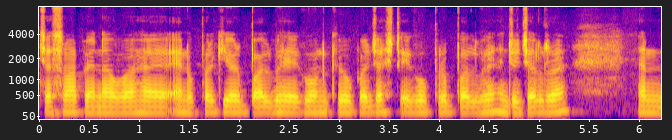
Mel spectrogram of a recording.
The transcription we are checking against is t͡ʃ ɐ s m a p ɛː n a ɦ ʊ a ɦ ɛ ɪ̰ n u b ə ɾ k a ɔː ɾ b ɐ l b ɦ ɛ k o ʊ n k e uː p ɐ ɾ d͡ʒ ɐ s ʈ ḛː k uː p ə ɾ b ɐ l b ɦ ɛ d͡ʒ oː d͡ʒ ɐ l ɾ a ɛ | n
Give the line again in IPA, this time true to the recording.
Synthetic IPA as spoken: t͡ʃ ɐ s m a p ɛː n a ɦ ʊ a ɦ ɛ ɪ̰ n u p ə ɾ k i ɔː ɾ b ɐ l b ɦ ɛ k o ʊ n k e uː p ə ɾ d͡ʒ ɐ s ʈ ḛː k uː p ə ɾ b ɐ l b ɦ ɛ d͡ʒ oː d͡ʒ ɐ l ɾ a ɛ | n

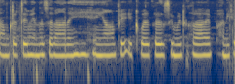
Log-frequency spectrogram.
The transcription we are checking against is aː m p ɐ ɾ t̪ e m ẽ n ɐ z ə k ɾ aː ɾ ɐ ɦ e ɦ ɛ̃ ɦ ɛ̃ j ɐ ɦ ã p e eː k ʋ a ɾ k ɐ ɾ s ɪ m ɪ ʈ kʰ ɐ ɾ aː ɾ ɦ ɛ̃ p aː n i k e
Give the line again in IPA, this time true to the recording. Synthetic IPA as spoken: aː m k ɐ ɾ t̪ e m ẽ n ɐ z ə ɾ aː ɾ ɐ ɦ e ɦ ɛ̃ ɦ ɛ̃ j ɐ ɦ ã p e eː k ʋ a ɾ k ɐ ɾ s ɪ m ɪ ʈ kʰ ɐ ɾ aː ɾ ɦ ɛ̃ p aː n i k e

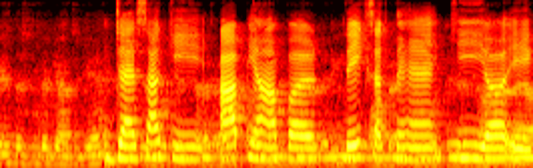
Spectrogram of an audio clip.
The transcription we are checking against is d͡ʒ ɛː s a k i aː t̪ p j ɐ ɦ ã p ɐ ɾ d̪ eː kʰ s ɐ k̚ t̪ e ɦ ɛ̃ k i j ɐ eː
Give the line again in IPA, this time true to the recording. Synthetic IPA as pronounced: d͡ʒ ɛː s a k i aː p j ɐ ɦ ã p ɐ ɾ d̪ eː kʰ s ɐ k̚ t̪ e ɦ ɛ̃ k i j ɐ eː

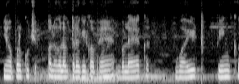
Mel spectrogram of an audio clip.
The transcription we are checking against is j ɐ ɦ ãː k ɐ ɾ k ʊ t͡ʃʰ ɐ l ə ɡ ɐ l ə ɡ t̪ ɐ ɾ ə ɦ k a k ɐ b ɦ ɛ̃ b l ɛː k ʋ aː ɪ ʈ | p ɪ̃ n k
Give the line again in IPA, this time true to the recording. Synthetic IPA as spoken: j ɐ ɦ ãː p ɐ ɾ k ʊ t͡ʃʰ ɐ l ə ɡ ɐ l ə ɡ t̪ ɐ ɾ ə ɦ k e k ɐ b ɦ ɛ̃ b l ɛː k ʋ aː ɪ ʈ | p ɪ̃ ŋ k

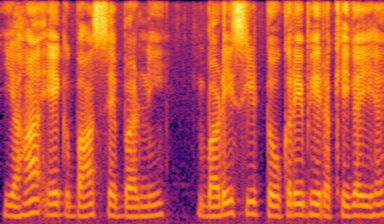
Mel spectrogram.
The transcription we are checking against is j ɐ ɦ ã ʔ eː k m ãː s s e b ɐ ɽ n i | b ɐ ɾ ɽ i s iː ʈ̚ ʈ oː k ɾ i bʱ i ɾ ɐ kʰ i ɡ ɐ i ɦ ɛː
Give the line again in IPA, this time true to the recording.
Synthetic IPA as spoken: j ɐ ɦ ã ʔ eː k b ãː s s e b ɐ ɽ n i | b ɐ ɽ i s iː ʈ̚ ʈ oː k ɾ i bʱ i ɾ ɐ kʰ i ɡ ɐ i ɦ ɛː

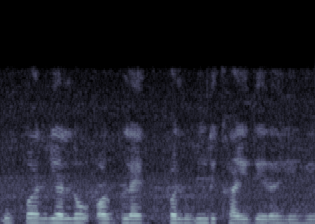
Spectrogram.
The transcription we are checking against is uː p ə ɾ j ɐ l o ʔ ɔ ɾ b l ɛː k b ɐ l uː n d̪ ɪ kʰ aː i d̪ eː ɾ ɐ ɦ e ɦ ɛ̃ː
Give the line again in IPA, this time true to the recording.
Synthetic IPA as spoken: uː p ə ɾ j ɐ l o ʔ ɔː ɾ b l ɛː k b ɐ l uː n d̪ ɪ kʰ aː i d̪ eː ɾ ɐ ɦ e ɦ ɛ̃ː

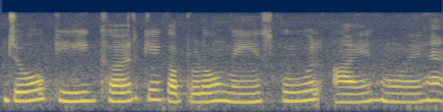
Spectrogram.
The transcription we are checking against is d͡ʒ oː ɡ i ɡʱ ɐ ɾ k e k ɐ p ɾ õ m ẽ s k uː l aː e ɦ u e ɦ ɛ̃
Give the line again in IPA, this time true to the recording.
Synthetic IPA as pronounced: d͡ʒ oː k i ɡʱ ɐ ɾ k e k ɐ p ɽ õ m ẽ s k uː l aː e ɦ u e ɦ ɛ̃ː

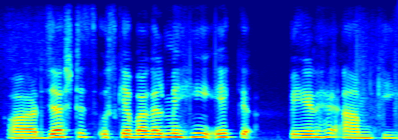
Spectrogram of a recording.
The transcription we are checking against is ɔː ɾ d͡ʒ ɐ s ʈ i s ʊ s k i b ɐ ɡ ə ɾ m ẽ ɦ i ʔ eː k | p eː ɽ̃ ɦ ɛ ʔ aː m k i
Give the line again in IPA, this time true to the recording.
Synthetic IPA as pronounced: ɔː ɾ d͡ʒ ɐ s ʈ ɪ s ʊ s k e b ɐ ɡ ə l m ẽ ɦ i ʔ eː k | p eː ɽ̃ ɦ ɛ ʔ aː m k i

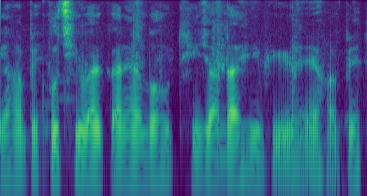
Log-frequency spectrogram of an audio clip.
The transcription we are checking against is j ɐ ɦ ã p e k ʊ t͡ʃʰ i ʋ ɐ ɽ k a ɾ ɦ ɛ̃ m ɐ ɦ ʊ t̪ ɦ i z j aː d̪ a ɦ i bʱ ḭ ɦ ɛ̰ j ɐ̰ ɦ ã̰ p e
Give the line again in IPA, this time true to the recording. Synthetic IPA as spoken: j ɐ ɦ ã p e k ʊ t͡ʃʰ i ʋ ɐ ɾ k ə ɾ ɦ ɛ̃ b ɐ ɦ ʊ t̪ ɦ i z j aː d̪ a ɦ i bʱ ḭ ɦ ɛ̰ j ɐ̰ ɦ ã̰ p e

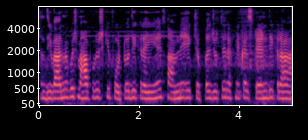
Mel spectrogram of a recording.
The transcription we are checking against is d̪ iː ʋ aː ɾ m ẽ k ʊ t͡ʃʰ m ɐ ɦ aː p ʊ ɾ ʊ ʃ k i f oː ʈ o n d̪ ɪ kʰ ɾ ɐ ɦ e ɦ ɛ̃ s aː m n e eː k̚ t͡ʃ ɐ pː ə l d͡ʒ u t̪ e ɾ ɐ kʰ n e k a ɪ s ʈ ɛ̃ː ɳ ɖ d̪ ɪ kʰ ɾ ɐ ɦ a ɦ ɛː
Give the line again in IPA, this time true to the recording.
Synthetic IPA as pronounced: d̪ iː ʋ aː ɾ m ẽ k ʊ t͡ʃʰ m ɐ ɦ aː p ʊ ɾ ʊ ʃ k i f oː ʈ o d̪ ɪ kʰ ɾ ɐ ɦ i ɦ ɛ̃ s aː m n e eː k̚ t͡ʃ ɐ pː ə l d͡ʒ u t̪ e ɾ ɐ kʰ n e k a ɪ s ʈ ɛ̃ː ɳ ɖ d̪ ɪ kʰ ɾ ɐ ɦ a ɦ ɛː

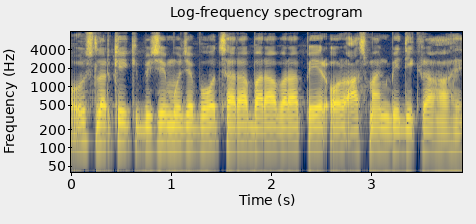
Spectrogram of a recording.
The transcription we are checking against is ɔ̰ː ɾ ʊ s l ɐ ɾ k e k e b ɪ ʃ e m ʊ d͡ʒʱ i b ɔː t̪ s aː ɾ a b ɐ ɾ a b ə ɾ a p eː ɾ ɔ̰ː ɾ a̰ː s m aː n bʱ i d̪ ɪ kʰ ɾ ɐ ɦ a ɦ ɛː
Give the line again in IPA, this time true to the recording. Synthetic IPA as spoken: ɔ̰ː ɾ ʊ s l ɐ ɾ k e k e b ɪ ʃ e m ʊ d͡ʒʱ e b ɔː t̪ s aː ɾ a b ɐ ɾ a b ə ɾ a p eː ɾ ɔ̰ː ɾ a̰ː s m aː n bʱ i d̪ ɪ kʰ ɾ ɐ ɦ a ɦ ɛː

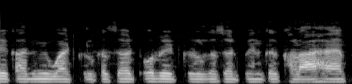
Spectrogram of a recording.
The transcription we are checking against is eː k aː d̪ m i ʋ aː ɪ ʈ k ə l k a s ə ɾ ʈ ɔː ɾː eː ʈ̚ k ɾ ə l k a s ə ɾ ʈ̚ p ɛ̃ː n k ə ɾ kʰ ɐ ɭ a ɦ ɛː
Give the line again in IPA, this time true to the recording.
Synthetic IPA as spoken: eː k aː d̪ m i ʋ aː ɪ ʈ k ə l k a s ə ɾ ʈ ɔː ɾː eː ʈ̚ k ɾ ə l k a s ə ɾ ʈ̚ p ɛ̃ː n k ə ɾ kʰ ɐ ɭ a ɦ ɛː

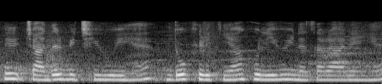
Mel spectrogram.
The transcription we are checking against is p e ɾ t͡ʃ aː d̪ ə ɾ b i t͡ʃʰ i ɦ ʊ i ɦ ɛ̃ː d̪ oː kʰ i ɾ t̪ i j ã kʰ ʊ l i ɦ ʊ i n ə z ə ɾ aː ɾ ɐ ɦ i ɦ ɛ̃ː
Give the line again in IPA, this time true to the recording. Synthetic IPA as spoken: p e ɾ t͡ʃ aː d̪ ə ɾ b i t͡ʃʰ i ɦ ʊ i ɦ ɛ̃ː d̪ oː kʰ ɪ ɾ t̪ i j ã kʰ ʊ l i ɦ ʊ i n ɐ z ə ɾ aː ɾ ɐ ɦ i ɦ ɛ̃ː

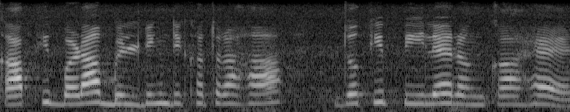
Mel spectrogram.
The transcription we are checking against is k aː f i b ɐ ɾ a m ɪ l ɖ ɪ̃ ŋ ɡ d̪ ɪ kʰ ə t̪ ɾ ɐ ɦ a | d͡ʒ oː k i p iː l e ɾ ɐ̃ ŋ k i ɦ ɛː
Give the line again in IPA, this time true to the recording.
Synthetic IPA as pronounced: k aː f i b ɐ ɽ a b ɪ l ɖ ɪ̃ ŋ ɡ d̪ ɪ kʰ ə t̪ ɾ ɐ ɦ a | d͡ʒ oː k i p iː l e ɾ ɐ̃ ŋ k a ɦ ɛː

